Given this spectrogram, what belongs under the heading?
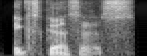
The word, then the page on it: excursus: British English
